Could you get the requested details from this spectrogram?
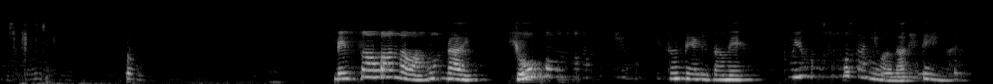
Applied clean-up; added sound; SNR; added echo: neural mask model DeepFilterNet 3.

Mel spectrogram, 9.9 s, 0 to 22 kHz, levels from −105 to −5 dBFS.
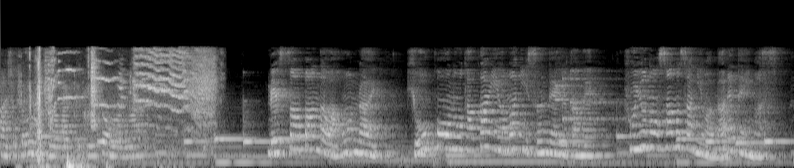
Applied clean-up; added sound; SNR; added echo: none; Door; -4 dB; reverberation time 0.8 s.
